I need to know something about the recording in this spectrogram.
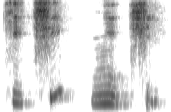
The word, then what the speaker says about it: Kici-nici: It's Kici-nici. So this is how it should be pronounced.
